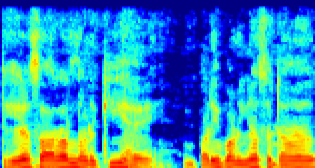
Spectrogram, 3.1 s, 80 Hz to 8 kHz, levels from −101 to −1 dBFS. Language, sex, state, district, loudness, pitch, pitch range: Magahi, male, Bihar, Lakhisarai, -16 LUFS, 165 Hz, 155-175 Hz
